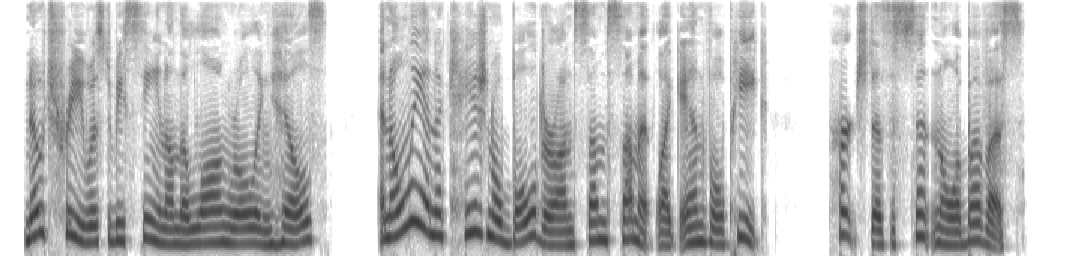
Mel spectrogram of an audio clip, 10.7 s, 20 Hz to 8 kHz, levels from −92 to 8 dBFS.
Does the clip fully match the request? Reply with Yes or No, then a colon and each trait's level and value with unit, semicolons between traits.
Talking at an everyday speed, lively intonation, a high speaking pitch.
Yes: average, 160 wpm; wide, 6.0 semitones; high, 195 Hz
